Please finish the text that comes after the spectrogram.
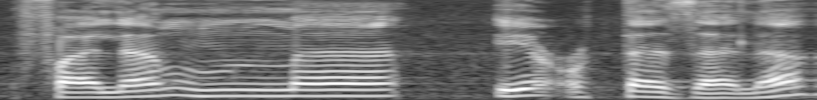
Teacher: لما میں میم پر زبر ہے، اسے اعتزلہ کی عین ساکن کے ساتھ ملائیں گے، درمیان میں سے الف نی حمزہ کو حذف کیا جائے گا۔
